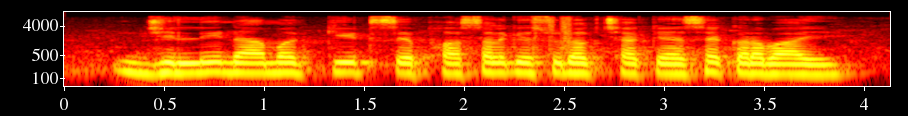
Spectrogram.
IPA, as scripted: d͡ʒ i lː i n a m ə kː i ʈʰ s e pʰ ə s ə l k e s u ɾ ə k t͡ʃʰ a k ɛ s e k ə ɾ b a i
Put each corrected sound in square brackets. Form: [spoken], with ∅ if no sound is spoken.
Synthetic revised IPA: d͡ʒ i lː i n a m ə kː i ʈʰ s e pʰ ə s ə l k e s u ɾ ə k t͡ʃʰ a k ɛ s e k ə ɾ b a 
